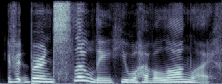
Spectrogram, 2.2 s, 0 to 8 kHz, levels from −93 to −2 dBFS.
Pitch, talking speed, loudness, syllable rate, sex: 220 Hz, 270 wpm, -17 LUFS, 5.5 syllables/s, female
